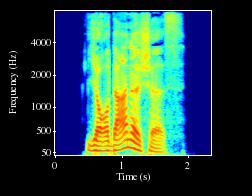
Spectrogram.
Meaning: strong/mixed nominative/accusative neuter singular of jordanisch
- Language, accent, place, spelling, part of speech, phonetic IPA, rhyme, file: German, Germany, Berlin, jordanisches, adjective, [jɔʁˈdaːnɪʃəs], -aːnɪʃəs, De-jordanisches.ogg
